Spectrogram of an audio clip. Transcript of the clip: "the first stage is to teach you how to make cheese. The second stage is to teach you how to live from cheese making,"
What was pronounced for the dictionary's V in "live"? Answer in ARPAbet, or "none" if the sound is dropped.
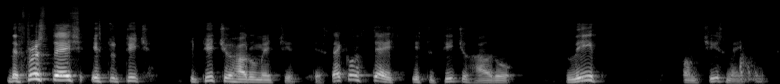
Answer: P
